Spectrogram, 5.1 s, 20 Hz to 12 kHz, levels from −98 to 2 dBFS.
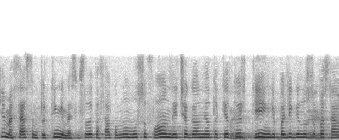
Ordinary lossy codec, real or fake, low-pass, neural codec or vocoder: AAC, 48 kbps; real; 7.2 kHz; none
